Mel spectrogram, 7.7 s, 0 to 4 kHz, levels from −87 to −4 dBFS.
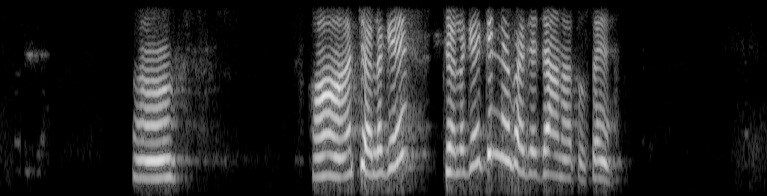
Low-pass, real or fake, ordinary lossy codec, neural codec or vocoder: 3.6 kHz; real; none; none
